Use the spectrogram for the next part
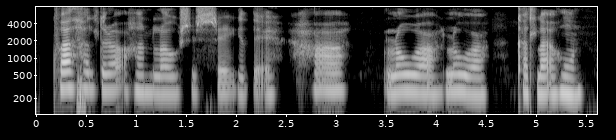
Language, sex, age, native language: Icelandic, female, 13, Russian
